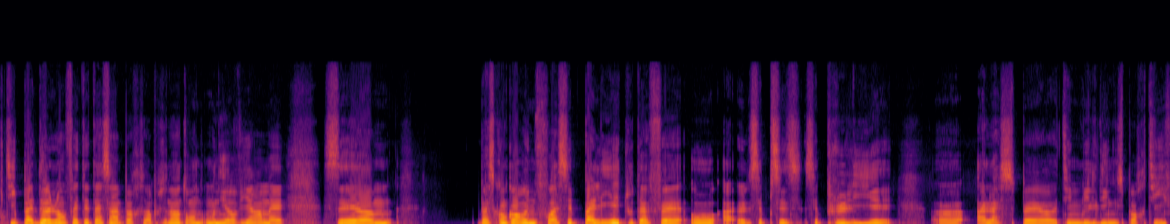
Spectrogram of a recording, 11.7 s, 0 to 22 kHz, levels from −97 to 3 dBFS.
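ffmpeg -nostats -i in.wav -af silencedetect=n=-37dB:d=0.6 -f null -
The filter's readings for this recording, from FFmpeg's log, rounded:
silence_start: 3.98
silence_end: 4.80 | silence_duration: 0.82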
